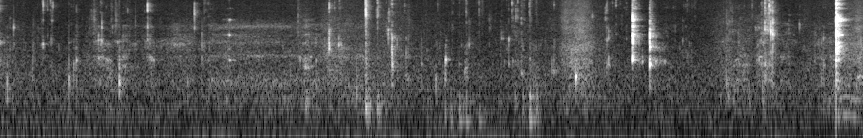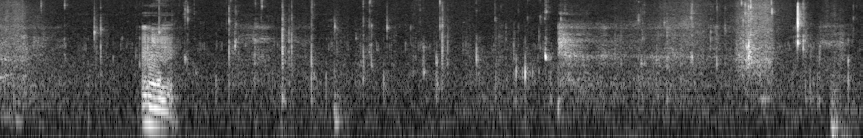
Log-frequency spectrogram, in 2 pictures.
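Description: A person chewing a soggy breakfast eaten by spoon from a plastic bowl, with scattered sharp clicks, the loudest about ten and a half seconds in. A short hummed vocal sound that falls in pitch comes just before thirteen seconds.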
